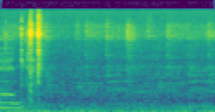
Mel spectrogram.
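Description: Two quick computer-keyboard clicks just after the start, then faint background music.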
